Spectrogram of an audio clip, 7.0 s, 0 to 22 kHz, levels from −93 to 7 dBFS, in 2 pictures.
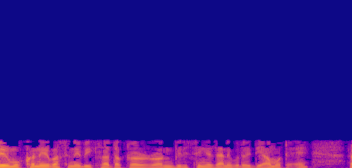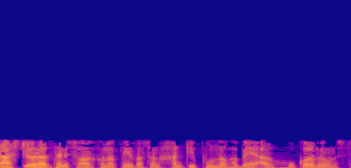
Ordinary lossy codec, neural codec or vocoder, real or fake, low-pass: none; none; real; 3.6 kHz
